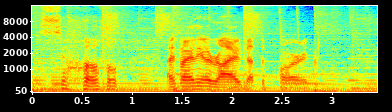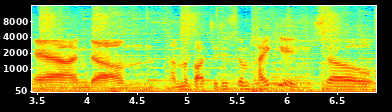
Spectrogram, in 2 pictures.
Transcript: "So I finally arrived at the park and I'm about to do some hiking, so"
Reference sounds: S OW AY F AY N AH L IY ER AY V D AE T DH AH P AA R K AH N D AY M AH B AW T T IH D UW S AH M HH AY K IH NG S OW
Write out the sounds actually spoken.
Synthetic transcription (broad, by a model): S OW AY F AY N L IY ER AY V D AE T DH AH P AA R K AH N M AY M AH B AW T T IH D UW S AH M HH AY K IH NG S OW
